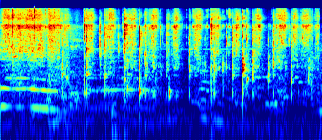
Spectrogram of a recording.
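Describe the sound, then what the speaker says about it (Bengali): Two eggs with chili powder and salt are beaten in a bowl, a utensil clinking and scraping against the sides in quick irregular strokes, close and clear. "কোট করার জন্য ডিমটা আমি ভালো করে ফেটিয়ে নেব।"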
